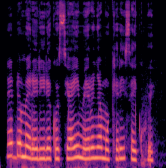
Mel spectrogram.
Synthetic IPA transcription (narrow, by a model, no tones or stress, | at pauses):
nɛdomeɾeɾiɾekosjaimeɾoɲamokeɾeisaikue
